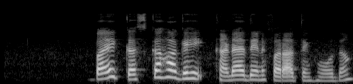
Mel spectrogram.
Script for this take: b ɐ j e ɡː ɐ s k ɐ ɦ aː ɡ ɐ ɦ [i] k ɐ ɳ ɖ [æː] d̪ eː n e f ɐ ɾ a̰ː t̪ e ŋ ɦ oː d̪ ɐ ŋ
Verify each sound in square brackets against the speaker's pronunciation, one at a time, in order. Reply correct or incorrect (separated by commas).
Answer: correct, correct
